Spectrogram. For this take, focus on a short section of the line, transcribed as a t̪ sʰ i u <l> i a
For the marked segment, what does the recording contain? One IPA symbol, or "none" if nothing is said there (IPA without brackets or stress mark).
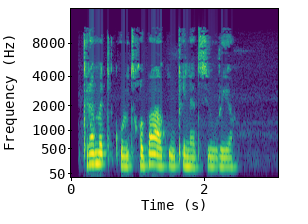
ɾ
